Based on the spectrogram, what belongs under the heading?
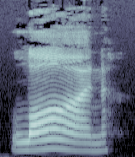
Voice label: "lawn", English

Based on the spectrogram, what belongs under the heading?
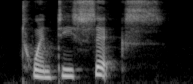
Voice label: "twenty-six", English

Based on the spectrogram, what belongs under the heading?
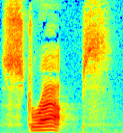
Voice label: "straps", English

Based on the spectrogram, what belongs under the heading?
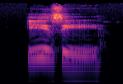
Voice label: "easy", English

